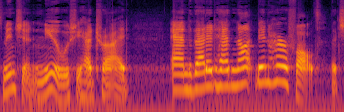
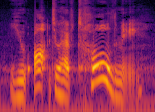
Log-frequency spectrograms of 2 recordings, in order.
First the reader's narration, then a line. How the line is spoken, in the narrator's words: exclaimed Miss Minchin, much mortified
